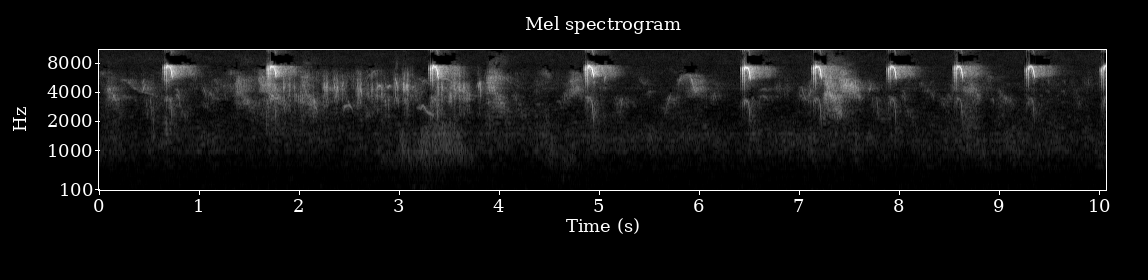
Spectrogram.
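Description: Zitting cisticola giving sharp, high 'zit' notes repeated about once a second, over a soft rustling hiss.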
